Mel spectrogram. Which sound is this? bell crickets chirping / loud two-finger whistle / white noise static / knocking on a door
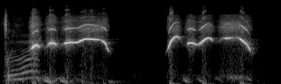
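loud two-finger whistle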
